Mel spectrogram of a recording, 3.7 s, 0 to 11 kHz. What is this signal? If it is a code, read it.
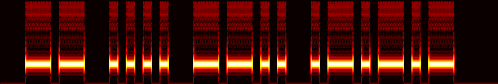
Morse code, heard as a keyed tone, about 19 wpm, 800 Hz. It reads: MHZ.
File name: ANGLAIS texte clair 3 vitesse 18 mots minute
